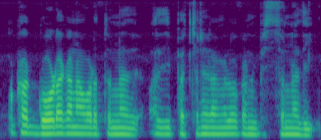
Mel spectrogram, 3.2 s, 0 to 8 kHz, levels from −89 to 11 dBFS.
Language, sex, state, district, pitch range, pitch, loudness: Telugu, male, Telangana, Mahabubabad, 135-145 Hz, 140 Hz, -18 LUFS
